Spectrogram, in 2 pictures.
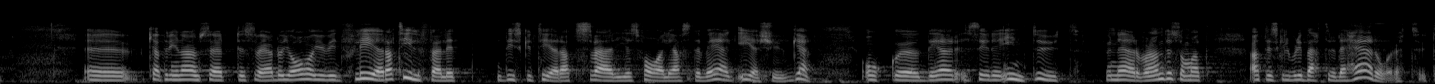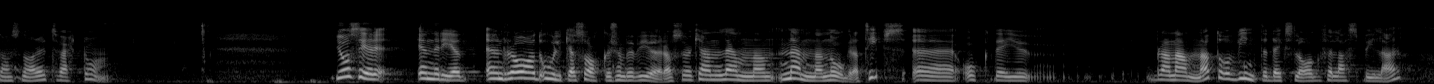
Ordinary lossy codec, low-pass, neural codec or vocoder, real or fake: AAC, 48 kbps; 7.2 kHz; none; real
